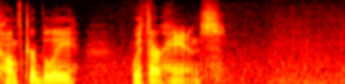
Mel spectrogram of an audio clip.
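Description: A man speaks briefly and clearly, close by.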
